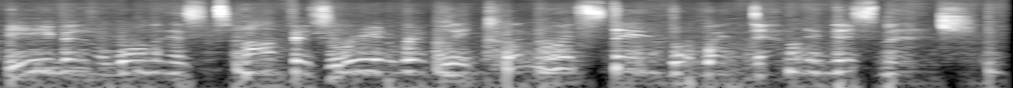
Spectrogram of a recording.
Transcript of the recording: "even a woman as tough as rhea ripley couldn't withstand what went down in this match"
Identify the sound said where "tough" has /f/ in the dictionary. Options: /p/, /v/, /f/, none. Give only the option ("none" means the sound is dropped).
/p/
